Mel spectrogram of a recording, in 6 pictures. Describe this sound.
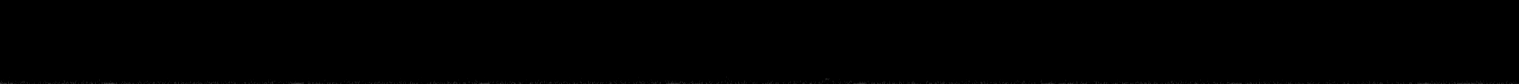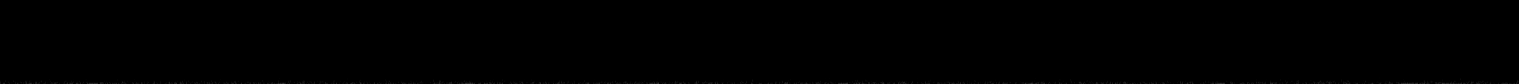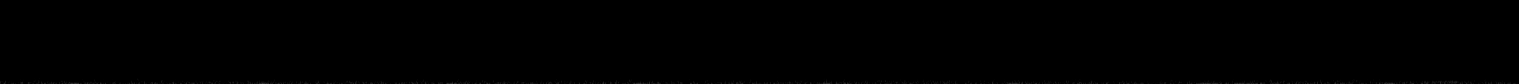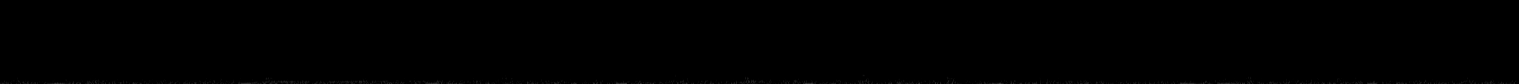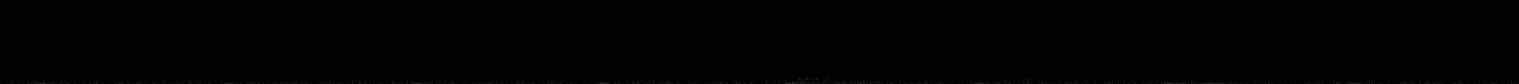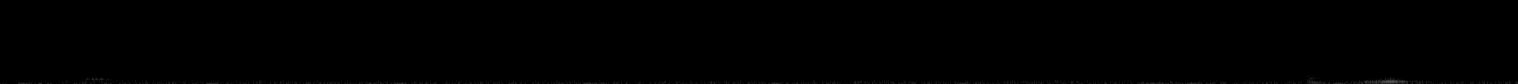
wood silence moresilent
Room tone for the Footsteps wood sound pack.
room-tone, roomtone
